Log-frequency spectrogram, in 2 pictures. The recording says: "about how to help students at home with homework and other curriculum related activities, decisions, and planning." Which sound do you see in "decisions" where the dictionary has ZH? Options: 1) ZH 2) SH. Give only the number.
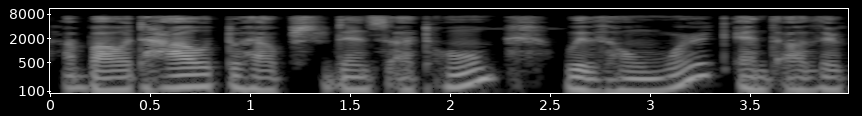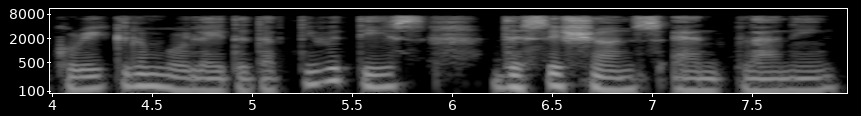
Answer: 2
